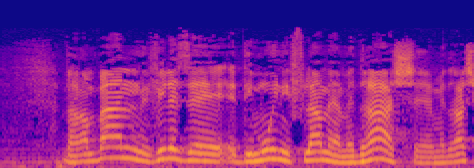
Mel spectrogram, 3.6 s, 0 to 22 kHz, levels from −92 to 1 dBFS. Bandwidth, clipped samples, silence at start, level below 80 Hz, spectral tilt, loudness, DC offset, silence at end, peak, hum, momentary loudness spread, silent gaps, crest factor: 11.5 kHz; under 0.1%; 0 s; -50 dBFS; -5 dB/octave; -23 LUFS; under 0.1%; 0 s; -8 dBFS; none; 7 LU; none; 16 dB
